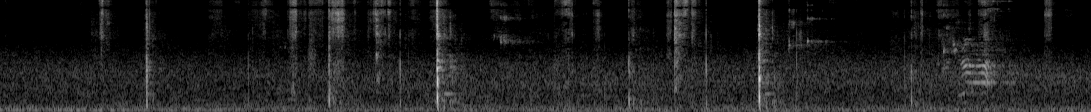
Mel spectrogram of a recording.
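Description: Tennis ball being struck by racket strings and bouncing on a hard court: sharp single pops spaced a second or more apart, the two loudest about four and a half and seven and a half seconds in.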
